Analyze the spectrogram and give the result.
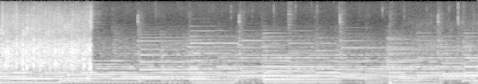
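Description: A church audience claps in a dense, loud burst for about a second as a pastor comes forward, then the clapping cuts off and sustained organ-like keyboard chords continue alone.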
